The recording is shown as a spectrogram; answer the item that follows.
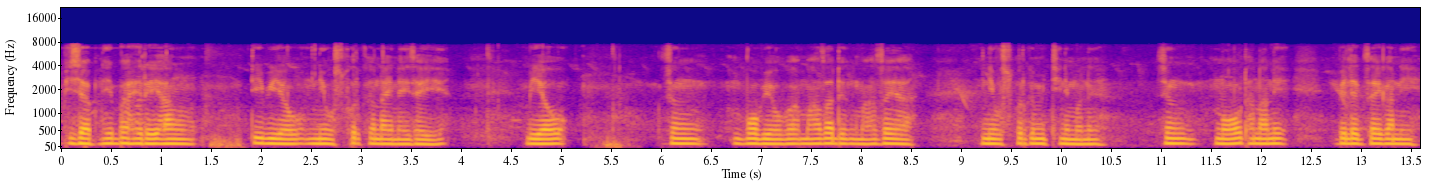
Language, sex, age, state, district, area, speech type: Bodo, male, 18-30, Assam, Udalguri, urban, spontaneous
